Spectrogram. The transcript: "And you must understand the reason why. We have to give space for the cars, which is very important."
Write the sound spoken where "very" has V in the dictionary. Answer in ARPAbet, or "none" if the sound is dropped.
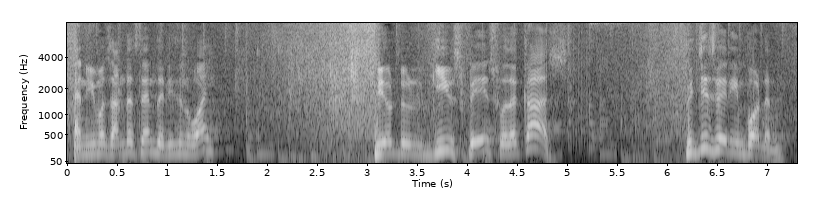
V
